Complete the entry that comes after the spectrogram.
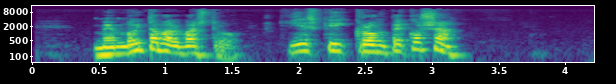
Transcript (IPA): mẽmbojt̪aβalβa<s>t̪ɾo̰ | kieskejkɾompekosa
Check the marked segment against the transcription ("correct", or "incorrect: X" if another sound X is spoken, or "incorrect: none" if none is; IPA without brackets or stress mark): correct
